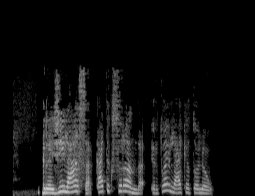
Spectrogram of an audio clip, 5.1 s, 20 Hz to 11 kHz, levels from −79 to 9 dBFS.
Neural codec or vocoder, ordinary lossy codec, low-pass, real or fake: none; MP3, 32 kbps; 7.2 kHz; real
